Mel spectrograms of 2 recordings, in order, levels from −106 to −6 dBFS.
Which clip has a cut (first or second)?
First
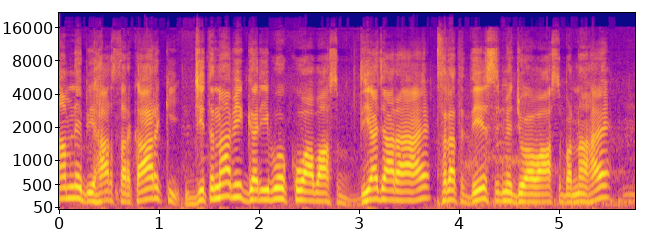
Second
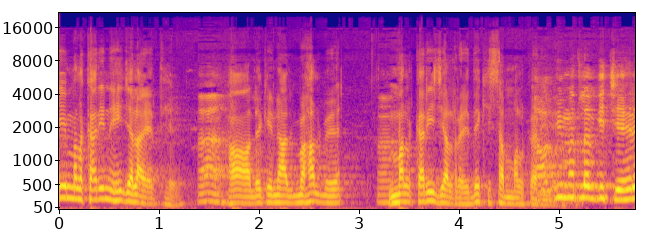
first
